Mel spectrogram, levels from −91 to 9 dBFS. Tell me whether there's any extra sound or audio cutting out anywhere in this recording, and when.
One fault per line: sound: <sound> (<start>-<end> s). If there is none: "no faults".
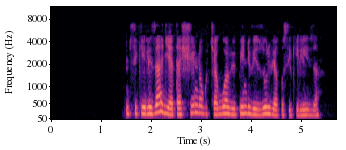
no faults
